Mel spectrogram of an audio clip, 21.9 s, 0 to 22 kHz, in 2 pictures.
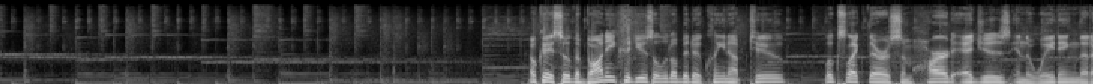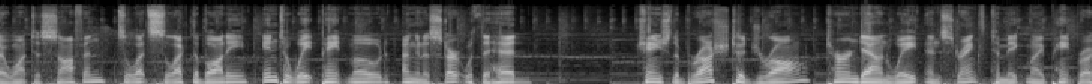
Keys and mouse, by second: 0.3 middle click, 0.4 click, 0.6 middle click, 0.8 click, 1.1 middle click, 1.3 click, 1.5 r, 3.0 ctrl+z, 3.7 r, 5.9 ctrl+z, 6.8 t, 7.6 click, 8.1 r, 10.7 ctrl+z, 12.1 ctrl+Tab, 13.1 KP_Divide, 13.9 shift+middle click, 14.8 click, 15.7-16.8 middle drag, 17.3 click, 17.5-18.7 middle drag, 19.6 middle click, 20.9 click.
